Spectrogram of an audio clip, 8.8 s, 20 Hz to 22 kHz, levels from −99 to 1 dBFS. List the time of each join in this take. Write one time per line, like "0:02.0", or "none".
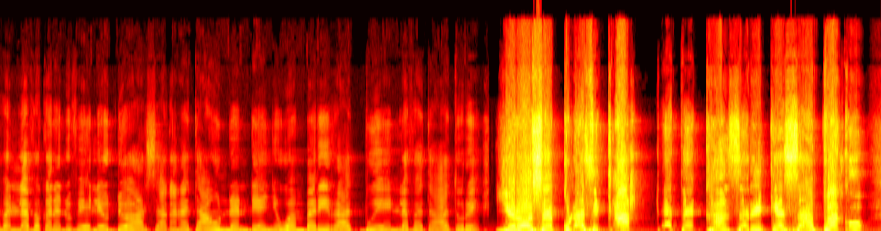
0:04.9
